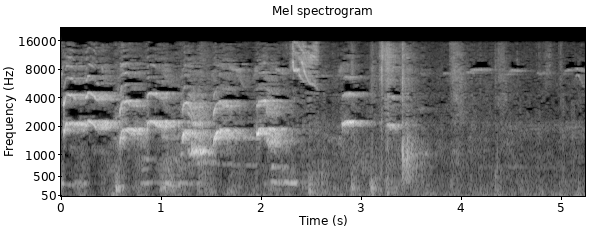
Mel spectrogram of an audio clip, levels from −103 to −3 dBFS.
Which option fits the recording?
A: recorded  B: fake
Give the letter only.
B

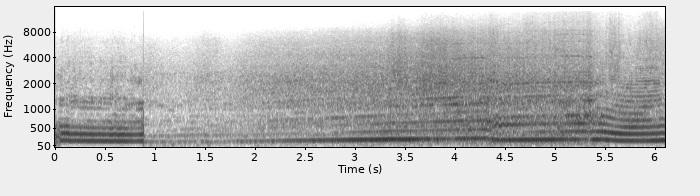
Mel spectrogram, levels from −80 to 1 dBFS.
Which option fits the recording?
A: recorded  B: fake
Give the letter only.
A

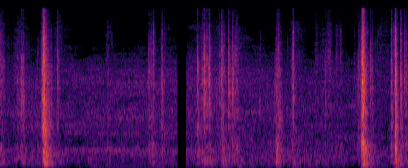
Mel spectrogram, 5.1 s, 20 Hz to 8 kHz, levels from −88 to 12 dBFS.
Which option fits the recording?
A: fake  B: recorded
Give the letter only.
B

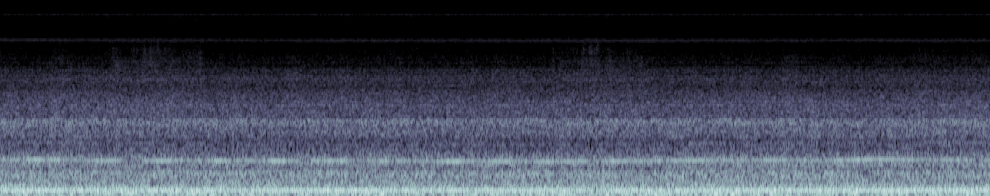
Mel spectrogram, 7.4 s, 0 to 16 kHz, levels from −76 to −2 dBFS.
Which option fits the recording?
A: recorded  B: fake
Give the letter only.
A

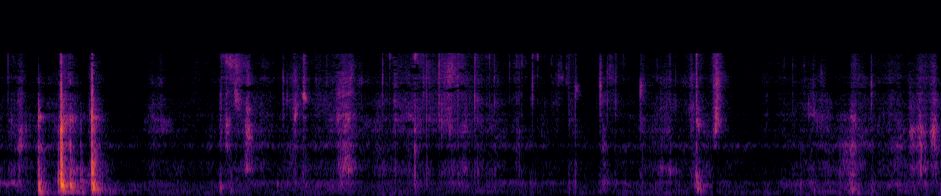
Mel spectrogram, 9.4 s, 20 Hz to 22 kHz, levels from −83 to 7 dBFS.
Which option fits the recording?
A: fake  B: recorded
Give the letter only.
A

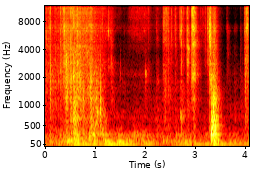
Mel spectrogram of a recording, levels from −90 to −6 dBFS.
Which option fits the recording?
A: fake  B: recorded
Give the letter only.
A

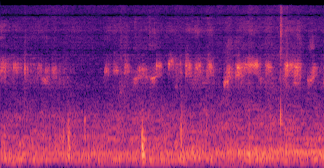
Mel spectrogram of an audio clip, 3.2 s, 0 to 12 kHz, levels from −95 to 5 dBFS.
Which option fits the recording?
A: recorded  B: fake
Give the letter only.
B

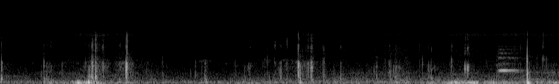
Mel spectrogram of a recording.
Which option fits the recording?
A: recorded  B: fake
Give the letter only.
A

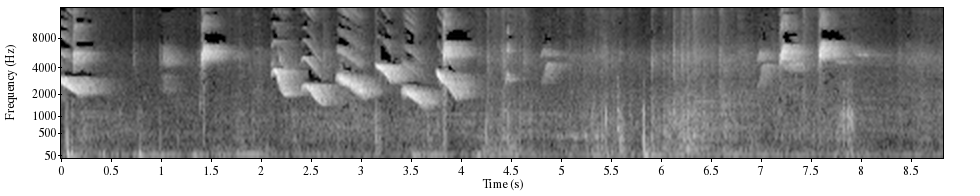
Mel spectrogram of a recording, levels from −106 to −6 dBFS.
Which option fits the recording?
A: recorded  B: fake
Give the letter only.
A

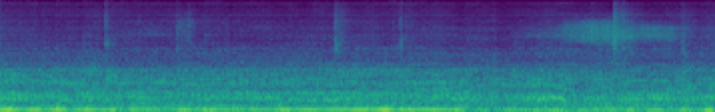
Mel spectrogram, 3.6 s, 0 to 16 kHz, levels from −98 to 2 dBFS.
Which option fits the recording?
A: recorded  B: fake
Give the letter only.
B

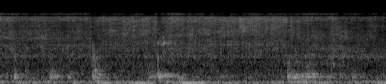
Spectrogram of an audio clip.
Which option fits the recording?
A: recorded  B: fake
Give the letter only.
B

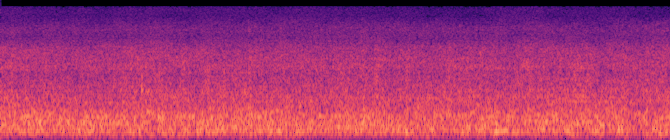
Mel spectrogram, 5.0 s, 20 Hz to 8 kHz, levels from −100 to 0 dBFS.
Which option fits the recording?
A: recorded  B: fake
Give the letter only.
B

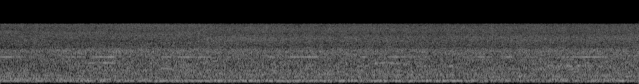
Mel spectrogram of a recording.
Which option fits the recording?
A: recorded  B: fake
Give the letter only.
A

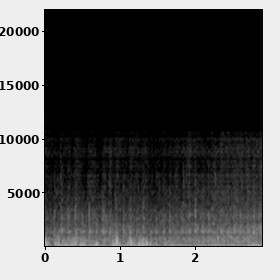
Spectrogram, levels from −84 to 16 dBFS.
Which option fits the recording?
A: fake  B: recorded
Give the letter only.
A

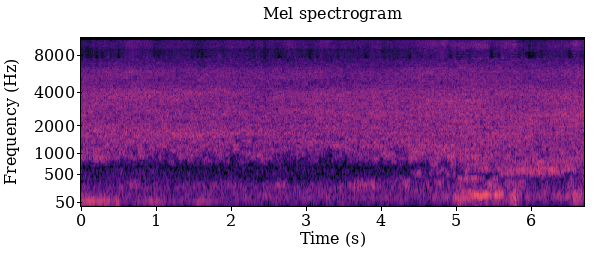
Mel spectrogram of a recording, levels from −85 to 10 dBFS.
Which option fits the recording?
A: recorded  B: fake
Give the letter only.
B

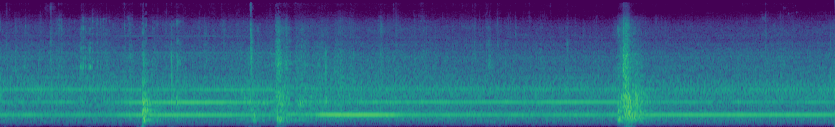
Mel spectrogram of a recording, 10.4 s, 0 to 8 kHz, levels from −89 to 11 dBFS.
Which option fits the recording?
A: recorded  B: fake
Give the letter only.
A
